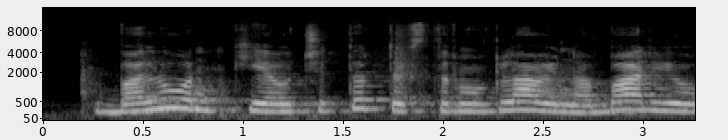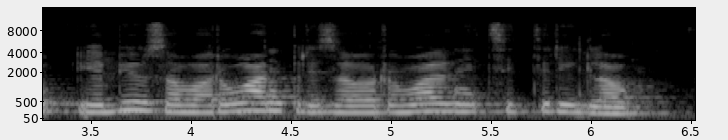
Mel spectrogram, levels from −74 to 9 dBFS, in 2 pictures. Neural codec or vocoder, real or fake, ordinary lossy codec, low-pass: none; real; AAC, 48 kbps; 9.9 kHz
